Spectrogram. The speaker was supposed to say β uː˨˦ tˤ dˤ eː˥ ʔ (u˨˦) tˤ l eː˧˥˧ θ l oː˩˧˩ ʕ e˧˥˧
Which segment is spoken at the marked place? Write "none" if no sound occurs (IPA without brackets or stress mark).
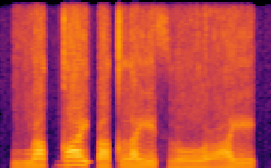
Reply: u˨˦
